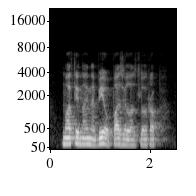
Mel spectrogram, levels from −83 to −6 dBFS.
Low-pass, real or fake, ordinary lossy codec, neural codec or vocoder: 7.2 kHz; real; none; none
